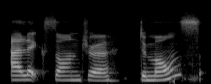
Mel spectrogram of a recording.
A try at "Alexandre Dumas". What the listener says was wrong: No, but you said Alexandra. Alexander.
